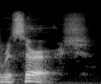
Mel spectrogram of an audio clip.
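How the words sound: It is said with a British pronunciation. "British people say research"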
